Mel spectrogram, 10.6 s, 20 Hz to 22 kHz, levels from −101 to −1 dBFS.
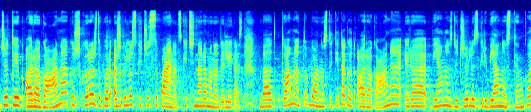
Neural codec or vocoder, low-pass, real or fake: none; 14.4 kHz; real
